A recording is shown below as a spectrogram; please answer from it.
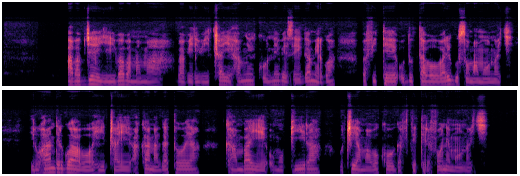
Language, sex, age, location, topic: Kinyarwanda, male, 25-35, Nyagatare, health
